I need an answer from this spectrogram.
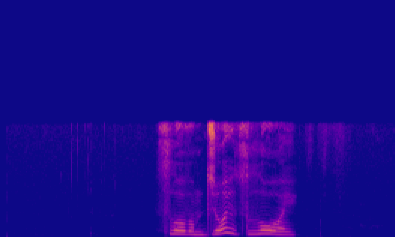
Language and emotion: Russian, neutral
